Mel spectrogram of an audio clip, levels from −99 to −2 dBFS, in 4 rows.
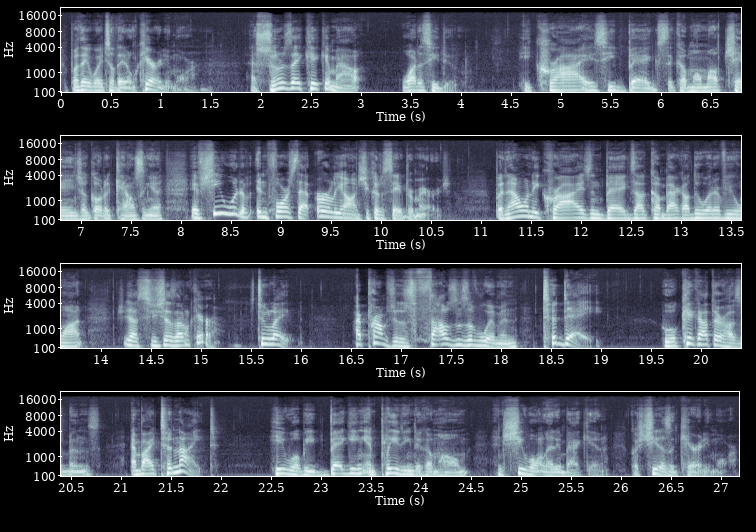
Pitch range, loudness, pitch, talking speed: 130-190 Hz, -16 LUFS, 155 Hz, 235 wpm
